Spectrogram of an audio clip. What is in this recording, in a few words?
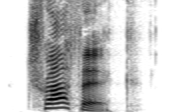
"traffic", English; 3000 words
